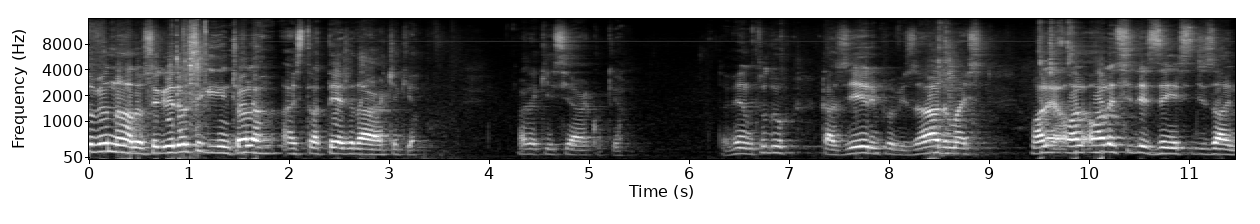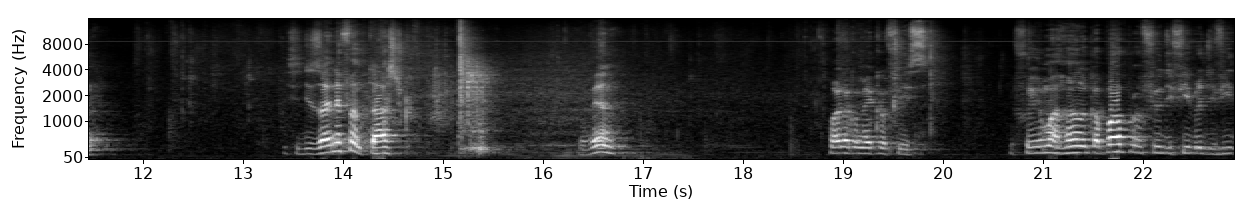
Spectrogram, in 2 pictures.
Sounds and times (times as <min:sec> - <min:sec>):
Speech: 0:00.0 - 0:03.4, 0:04.3 - 0:05.5, 0:06.3 - 0:11.8, 0:13.4 - 0:14.7, 0:16.4 - 0:16.9, 0:18.8 - 0:20.0, 0:20.7 - 0:22.9.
